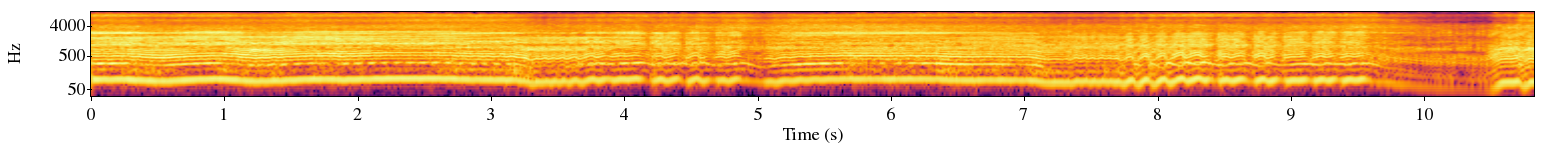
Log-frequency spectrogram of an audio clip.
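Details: Troy-Bilt TB22EC two-stroke string trimmer, after replacing an old primer bulb to fix a no-start from sitting: steady high full-throttle buzz, dipping briefly under cutting load and recovering cleanly.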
